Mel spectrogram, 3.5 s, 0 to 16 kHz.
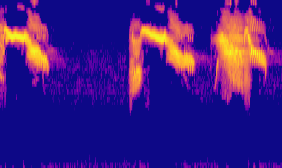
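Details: Three loud, pure descending whistles from a common starling, Wittlich, 2017. Each slides from very high to lower pitch, with short gaps between, and the last one is buzzier.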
